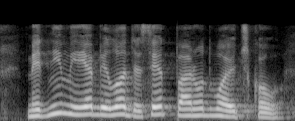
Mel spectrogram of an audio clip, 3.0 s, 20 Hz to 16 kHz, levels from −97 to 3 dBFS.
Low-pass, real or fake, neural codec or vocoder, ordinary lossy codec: 7.2 kHz; fake; codec, 16 kHz, 2 kbps, FunCodec, trained on Chinese and English, 25 frames a second; AAC, 64 kbps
